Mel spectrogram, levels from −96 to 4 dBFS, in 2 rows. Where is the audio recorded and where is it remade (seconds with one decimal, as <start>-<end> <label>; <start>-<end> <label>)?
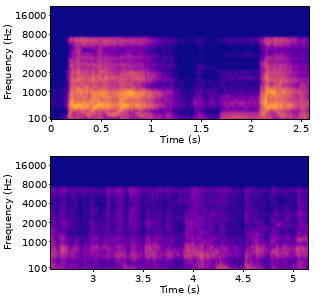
0.0-0.8 recorded; 0.8-1.5 remade; 1.5-2.1 recorded; 2.1-3.8 remade; 3.8-5.2 recorded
